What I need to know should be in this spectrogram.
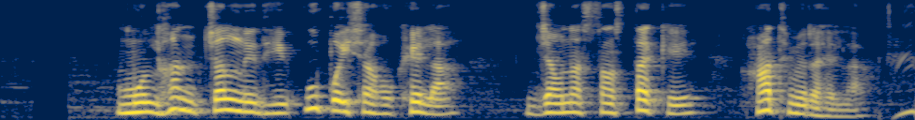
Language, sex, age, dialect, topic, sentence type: Bhojpuri, male, 25-30, Southern / Standard, banking, statement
